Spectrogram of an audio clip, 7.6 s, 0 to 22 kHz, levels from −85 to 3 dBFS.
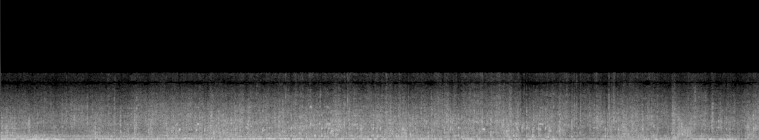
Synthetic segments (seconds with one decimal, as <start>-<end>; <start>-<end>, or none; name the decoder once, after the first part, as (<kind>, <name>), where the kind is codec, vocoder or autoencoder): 1.9-6.5 (vocoder, BigVGAN v2)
